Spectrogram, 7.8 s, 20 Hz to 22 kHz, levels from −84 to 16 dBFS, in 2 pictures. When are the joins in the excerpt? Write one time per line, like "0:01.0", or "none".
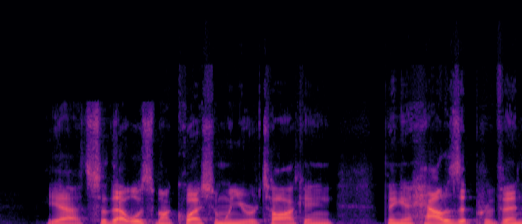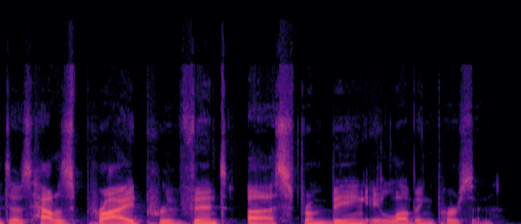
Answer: none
